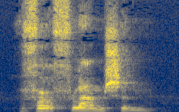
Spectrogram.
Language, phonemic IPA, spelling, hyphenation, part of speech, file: Dutch, /vərˈvlaːm.sə(n)/, vervlaamsen, ver‧vlaam‧sen, verb, Nl-vervlaamsen.ogg
- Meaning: to make or become Flemish; Flemishize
